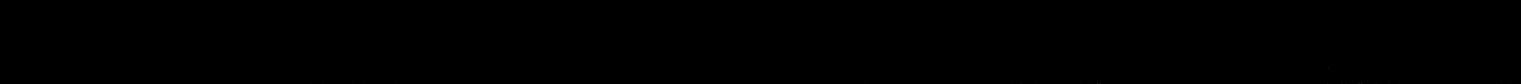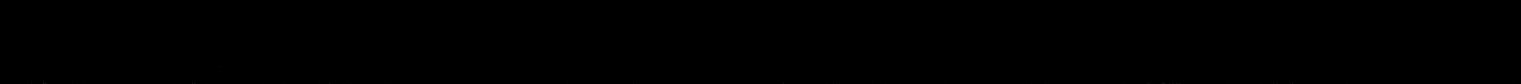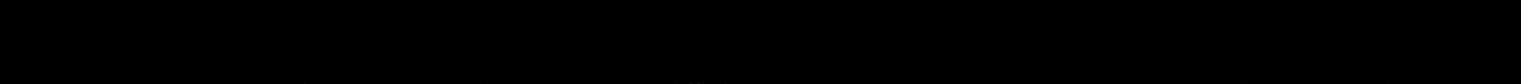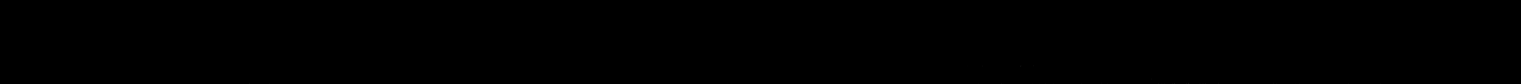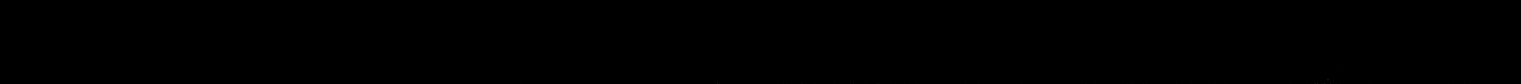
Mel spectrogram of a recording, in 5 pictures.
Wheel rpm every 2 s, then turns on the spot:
230, 230, 230, 230, 220, 130, 180, 230, 230, 230, 230, 230, 230, 230, 230, 230, 230, 230, 240, 230, 240, 230, 230, 230, 230, 230, 230, 230, 230, 170, 0, 0, 50, 230, 230, 230, 230, 230.
none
